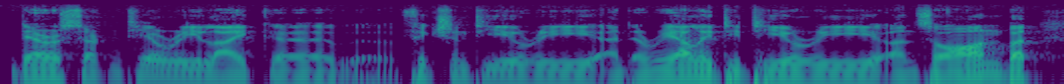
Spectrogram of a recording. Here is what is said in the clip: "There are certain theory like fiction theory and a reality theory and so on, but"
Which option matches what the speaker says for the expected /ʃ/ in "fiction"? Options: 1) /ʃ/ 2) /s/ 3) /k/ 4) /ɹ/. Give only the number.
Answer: 1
